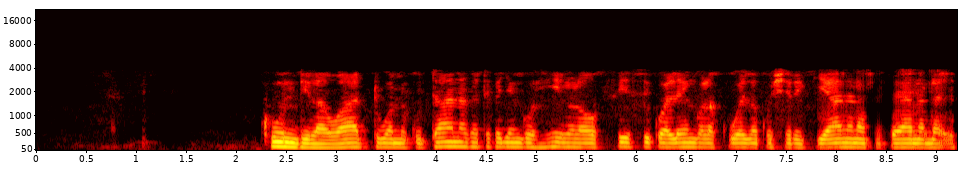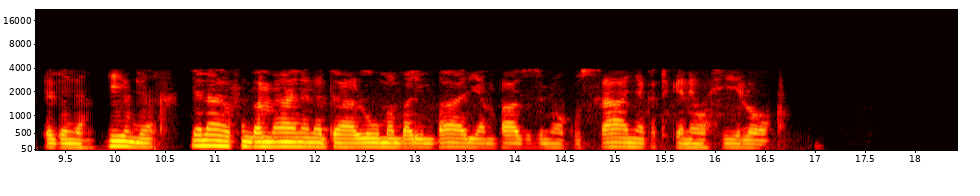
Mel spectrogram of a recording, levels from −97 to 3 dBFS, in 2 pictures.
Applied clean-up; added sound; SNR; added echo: neural mask model Resemble Enhance denoiser.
